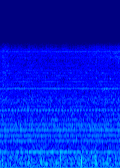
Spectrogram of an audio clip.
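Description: Steady electrical mains hum with a faint hiss underneath, unchanging, with nothing else happening.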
